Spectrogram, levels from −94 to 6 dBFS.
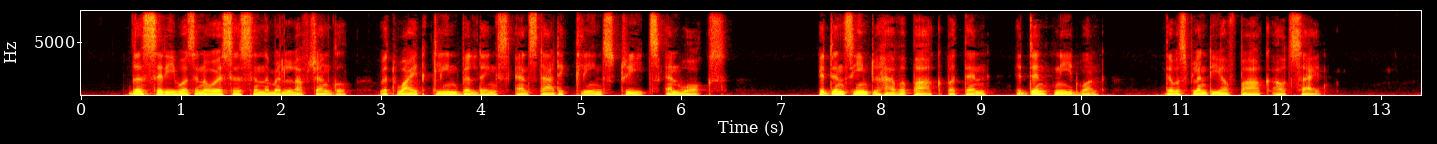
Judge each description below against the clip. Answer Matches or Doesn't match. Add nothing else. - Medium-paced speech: Matches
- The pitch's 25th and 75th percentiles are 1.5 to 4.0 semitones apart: Matches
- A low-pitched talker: Matches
